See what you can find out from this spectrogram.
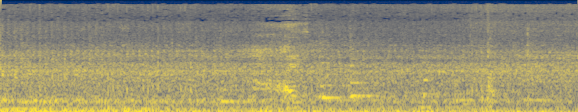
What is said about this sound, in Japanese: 今ね車で走っているところですレンタカー屋さんのね車がねこの辺りからいっぱい走っていますね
